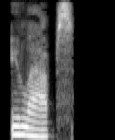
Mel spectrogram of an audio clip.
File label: "Elapse" Pronunciation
